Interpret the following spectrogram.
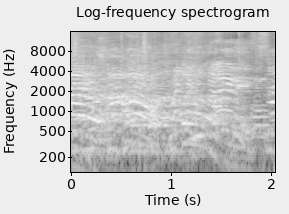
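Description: A room full of people talking and calling out over one another, with no single voice clear.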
